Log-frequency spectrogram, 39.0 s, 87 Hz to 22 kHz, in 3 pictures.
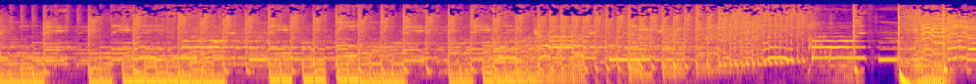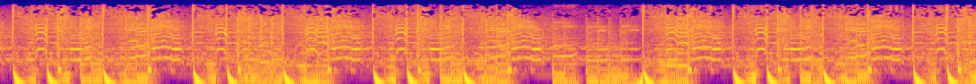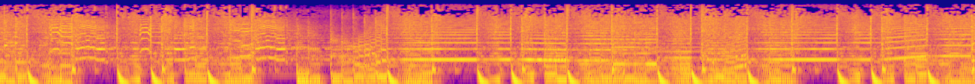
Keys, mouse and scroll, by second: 15.3-21.2 drag, 21.6 click, 21.7 click, 21.8-25.0 drag, 25.0 alt+scroll up 1, 25.4 scroll down 1, 25.6 click, 26.7 scroll down 1, 27.0-33.9 drag, 34.1 click, 38.8 click.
